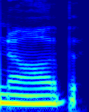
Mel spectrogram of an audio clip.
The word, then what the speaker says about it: knob: Yes, the K in knob is silent, and these things here are the hinges.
